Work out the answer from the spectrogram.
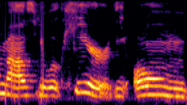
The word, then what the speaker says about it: Om: So knowing that, and it's pronounced when you blend it all together, it comes out Om.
